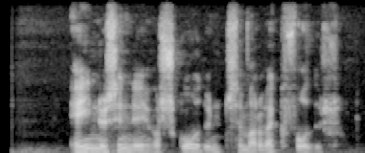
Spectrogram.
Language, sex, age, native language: Icelandic, male, 20-29, Icelandic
